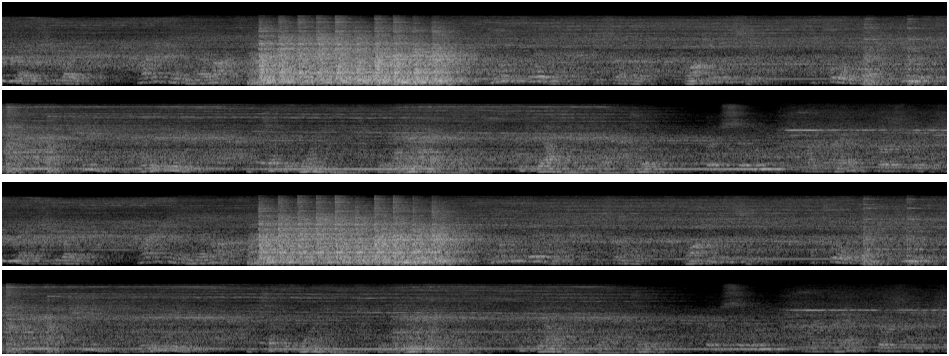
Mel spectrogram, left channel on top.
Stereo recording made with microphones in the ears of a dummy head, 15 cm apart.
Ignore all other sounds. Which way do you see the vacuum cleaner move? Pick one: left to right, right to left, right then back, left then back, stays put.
right to left.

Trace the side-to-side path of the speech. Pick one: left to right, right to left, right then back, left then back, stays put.
right then back.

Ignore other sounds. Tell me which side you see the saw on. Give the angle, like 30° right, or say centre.
centre.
